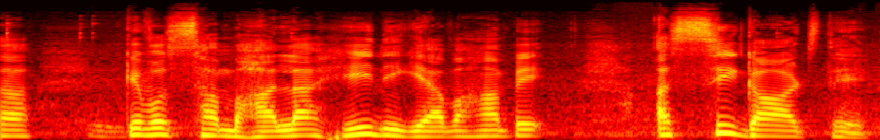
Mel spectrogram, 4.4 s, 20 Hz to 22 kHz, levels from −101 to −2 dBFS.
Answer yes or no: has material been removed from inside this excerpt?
no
